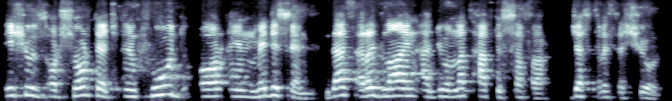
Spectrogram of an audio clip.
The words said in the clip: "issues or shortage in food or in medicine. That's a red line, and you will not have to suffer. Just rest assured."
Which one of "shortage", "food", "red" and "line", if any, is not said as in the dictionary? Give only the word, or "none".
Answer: none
